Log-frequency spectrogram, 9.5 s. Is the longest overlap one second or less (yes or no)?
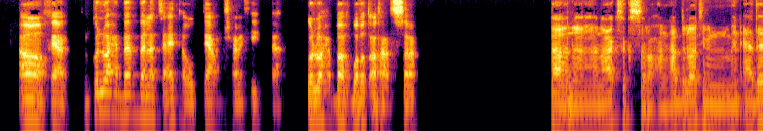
yes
